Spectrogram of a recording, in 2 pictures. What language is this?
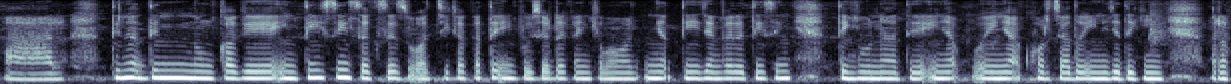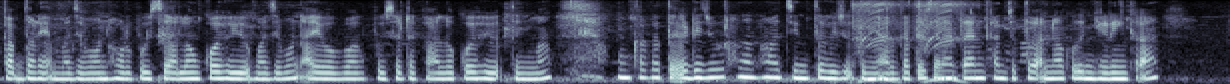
Santali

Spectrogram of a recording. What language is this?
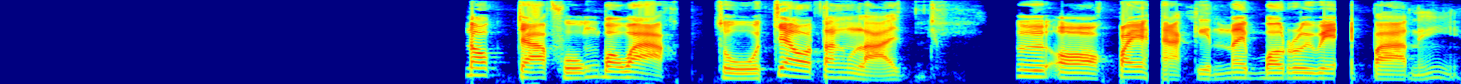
Thai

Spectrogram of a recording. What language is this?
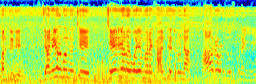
Indonesian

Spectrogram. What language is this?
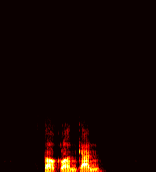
Thai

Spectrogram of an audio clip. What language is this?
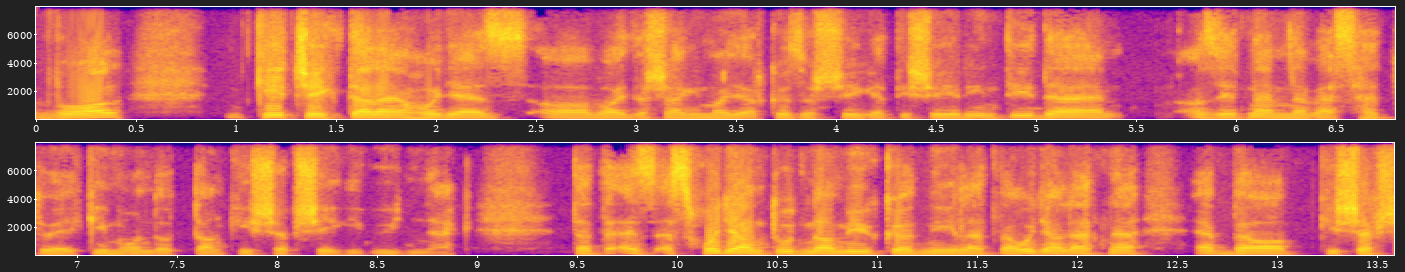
Hungarian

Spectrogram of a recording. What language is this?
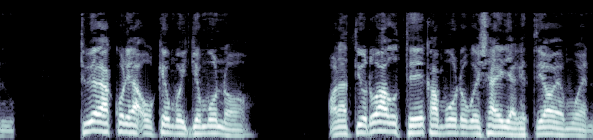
Kikuyu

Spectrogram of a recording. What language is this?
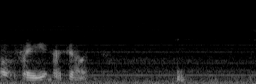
Wolof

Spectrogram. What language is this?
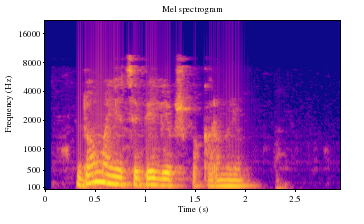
Belarusian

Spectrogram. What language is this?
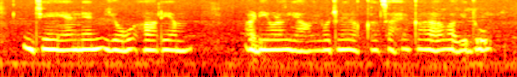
Kannada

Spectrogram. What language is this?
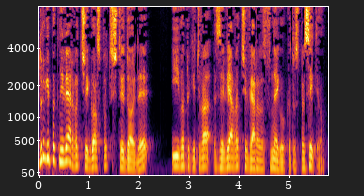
Bulgarian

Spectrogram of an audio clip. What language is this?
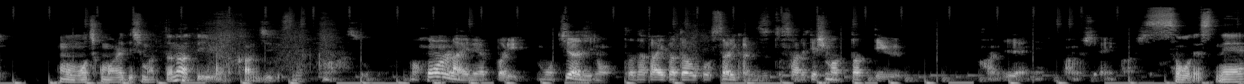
Japanese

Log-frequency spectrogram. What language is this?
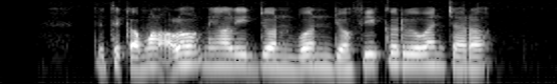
Sundanese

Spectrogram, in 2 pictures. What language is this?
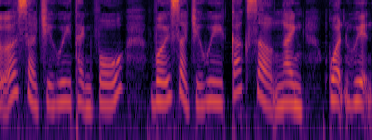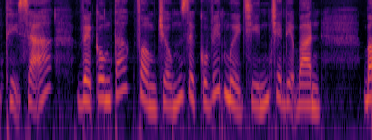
Vietnamese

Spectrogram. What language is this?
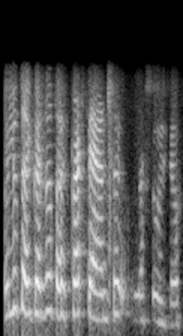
Kashmiri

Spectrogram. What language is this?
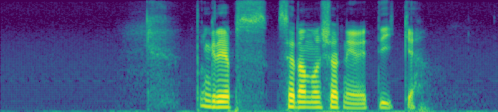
Swedish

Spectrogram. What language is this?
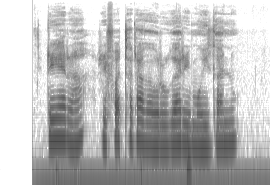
Kikuyu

